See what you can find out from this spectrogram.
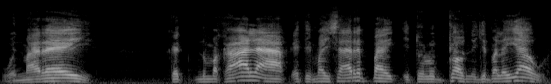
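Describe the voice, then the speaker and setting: A man's voice: medium pitch, animated, unhurried, bright, forceful tone. A man playing a grumbling village woodseller in a comedy radio drama, exclaiming and complaining with an Ilocano accent. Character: grumbling working village man who sells firewood.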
